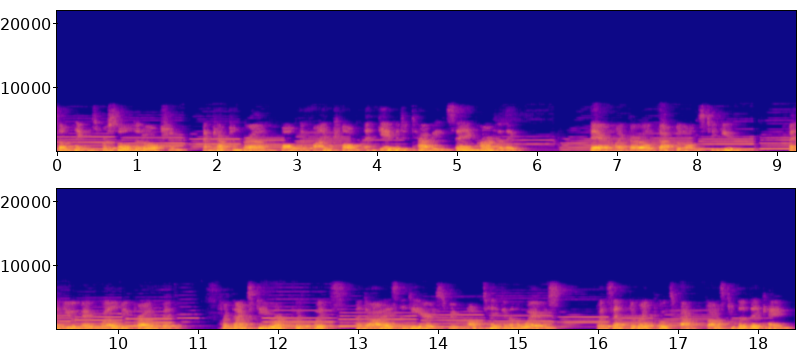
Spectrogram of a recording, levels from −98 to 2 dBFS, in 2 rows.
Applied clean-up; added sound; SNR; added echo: classical method WPE with log-MMSE.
